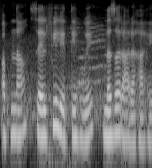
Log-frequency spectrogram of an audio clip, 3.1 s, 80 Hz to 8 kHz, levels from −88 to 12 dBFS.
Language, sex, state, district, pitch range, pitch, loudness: Hindi, female, Madhya Pradesh, Dhar, 180-205 Hz, 195 Hz, -17 LUFS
